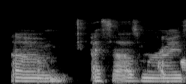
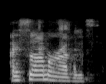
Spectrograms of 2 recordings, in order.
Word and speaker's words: isomerize: Isosmerize. I cannot say it correctly. I'm sorry. I botched it. I totally botched it. Isomerize.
